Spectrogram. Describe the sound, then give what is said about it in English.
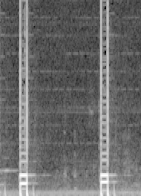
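Telephone keypad tones as a phone is dialed: two brief, bright dual-pitch beeps separated by a pause of about a second, over a quiet low hum. “So I pick up this phone, and actually this is kind of wrong. I always hate dialing with words.”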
